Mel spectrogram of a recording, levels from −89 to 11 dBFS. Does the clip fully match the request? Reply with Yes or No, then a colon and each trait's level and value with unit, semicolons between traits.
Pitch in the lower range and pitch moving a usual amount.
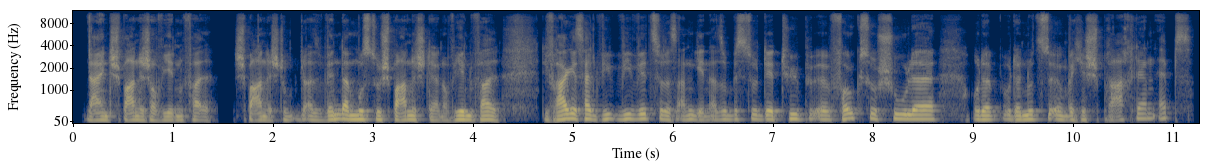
Yes: low, 120 Hz; average, 3.0 semitones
